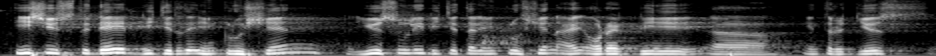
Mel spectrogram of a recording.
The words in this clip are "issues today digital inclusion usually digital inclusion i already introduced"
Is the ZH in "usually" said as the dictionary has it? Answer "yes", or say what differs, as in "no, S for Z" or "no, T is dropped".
no, S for ZH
